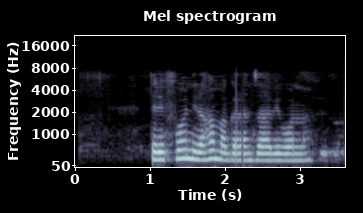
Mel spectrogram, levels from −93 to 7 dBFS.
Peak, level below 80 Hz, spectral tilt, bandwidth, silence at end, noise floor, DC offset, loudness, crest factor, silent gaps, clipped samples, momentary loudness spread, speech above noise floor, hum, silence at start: -4 dBFS; -62 dBFS; -7.5 dB/octave; 7.4 kHz; 0 s; -65 dBFS; under 0.1%; -18 LUFS; 14 dB; none; under 0.1%; 13 LU; 47 dB; none; 1 s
